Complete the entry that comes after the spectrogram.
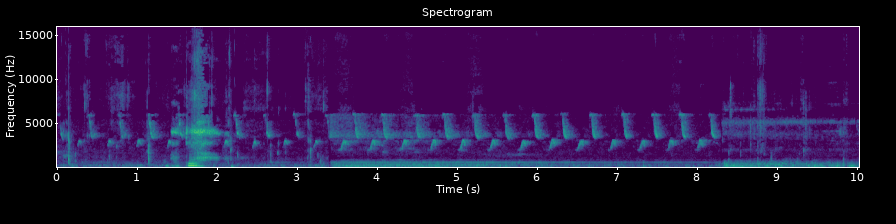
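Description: Birds chirping outdoors, with a loud squawk about two seconds in and then a fast, regular run of repeated chirps, about four a second, through the middle.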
